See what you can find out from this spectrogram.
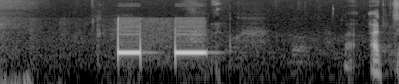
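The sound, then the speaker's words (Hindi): Two short, steady telephone tones sound on the line after a caller's connection drops during a call-in. The evenly pitched pair is loud against a quiet background, with softer scattered sounds before and after. “अच्छा तो ये हमारे पास call drop हो गई।”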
